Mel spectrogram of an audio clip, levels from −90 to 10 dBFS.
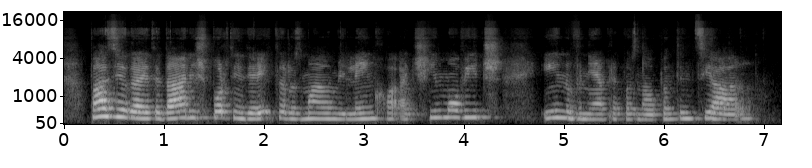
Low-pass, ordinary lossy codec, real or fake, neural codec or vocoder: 19.8 kHz; Opus, 16 kbps; fake; vocoder, 44.1 kHz, 128 mel bands, Pupu-Vocoder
